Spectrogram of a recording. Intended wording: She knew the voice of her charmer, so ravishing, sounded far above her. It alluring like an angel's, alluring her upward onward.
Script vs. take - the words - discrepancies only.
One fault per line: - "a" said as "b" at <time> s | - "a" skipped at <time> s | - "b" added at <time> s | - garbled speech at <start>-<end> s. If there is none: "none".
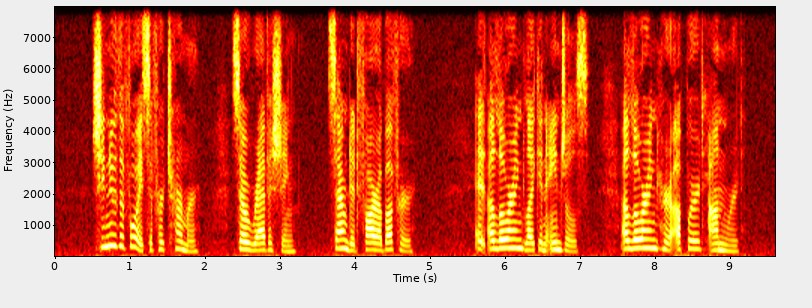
none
